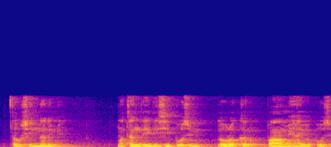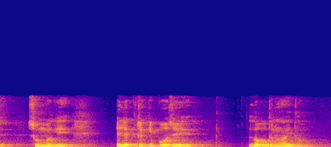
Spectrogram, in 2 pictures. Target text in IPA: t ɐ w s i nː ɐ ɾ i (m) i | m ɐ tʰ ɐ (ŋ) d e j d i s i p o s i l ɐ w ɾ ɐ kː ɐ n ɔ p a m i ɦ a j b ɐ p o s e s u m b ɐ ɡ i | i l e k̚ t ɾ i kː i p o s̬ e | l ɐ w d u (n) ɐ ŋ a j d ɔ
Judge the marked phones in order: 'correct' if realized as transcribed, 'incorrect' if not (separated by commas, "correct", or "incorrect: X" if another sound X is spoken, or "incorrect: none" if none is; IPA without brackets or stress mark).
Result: correct, correct, correct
